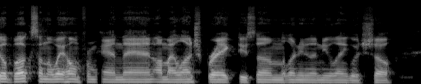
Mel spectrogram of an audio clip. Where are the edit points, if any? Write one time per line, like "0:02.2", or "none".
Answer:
0:00.9
0:02.8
